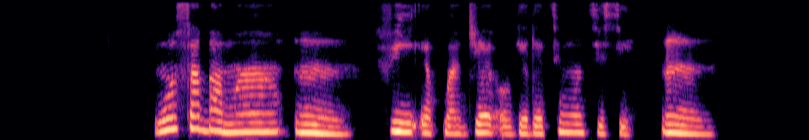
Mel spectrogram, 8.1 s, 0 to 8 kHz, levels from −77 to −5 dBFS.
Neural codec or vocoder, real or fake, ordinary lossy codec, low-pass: codec, 44.1 kHz, 2.6 kbps, SNAC; fake; none; 7.2 kHz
